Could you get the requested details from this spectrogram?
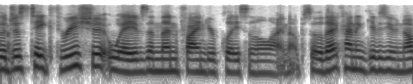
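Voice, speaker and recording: In an American accent, a woman with an unremarkable speaking voice talks at medium pitch with fairly even intonation. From Michigan. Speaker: podcast host. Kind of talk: casual interview.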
